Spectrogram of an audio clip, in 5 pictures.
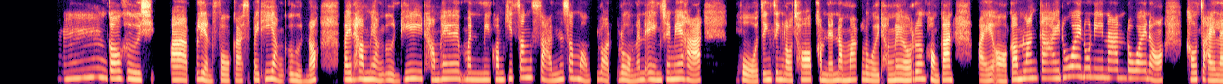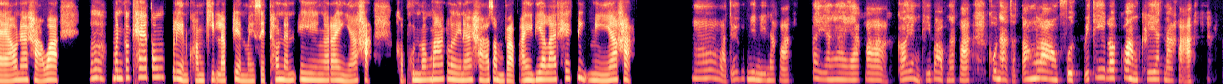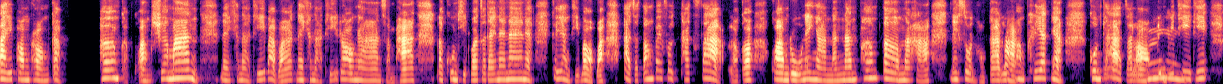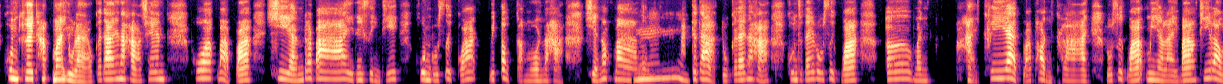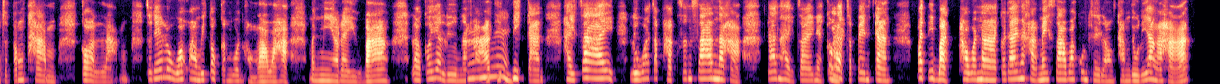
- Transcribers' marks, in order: other background noise; tapping
- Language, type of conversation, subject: Thai, advice, คุณกังวลว่าจะเริ่มงานใหม่แล้วทำงานได้ไม่ดีหรือเปล่า?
